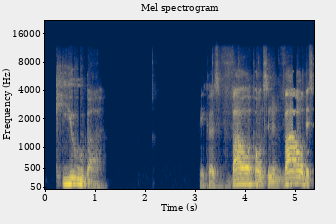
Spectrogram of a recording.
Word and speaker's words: Cuba: survive cube but now remember only the e is silent so where in spanish they say cuba in english we say cuba because vowel consonant vowel this becomes the capital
